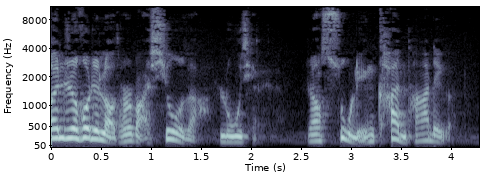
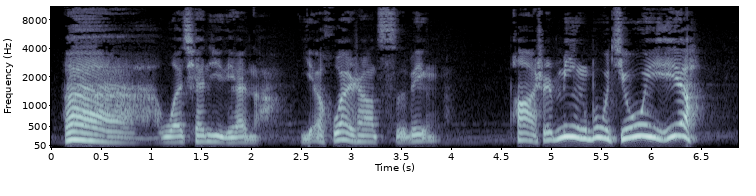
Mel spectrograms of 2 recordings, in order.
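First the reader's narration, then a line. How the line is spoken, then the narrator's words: Old man, long sigh. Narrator (Chinese): 老头是长叹一口气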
